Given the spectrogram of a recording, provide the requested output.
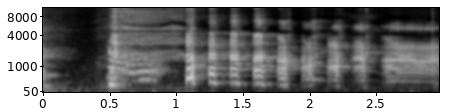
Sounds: Laughter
